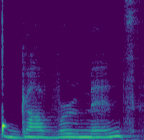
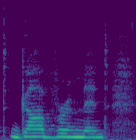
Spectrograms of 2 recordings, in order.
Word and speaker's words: government: I mentioned the noun government, because I do want to share the phonetic with you guys here so that you know how to properly pronounce it. Government. Many students say government. No, government.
